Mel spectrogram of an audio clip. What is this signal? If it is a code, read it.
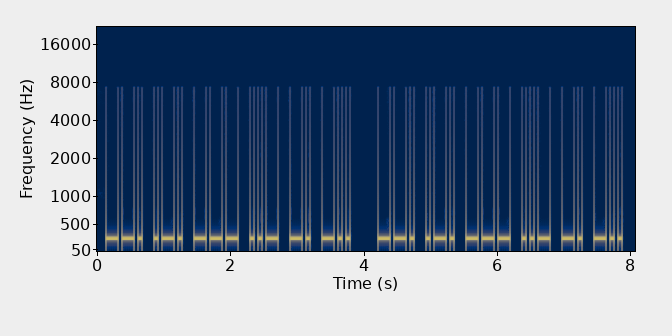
Morse code, heard as a keyed tone, about 20 wpm, 250 Hz. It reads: GROUND GROUND
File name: morse-training-20WPM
